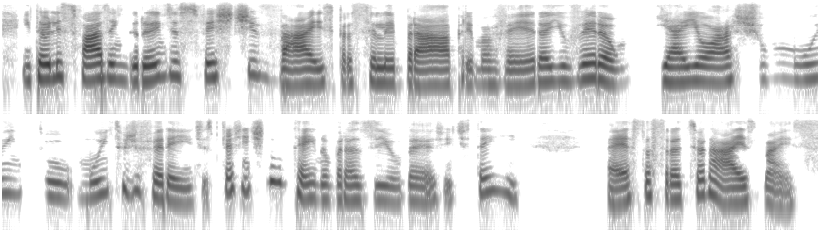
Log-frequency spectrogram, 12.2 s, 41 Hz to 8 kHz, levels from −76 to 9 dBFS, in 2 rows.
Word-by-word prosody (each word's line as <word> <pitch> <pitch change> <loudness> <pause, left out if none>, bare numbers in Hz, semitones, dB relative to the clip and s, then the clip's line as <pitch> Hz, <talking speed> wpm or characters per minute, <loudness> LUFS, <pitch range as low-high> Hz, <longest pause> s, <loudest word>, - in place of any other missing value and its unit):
Então 205 +2 +4
eles 235 +2 +3
fazem 215 +1 +7
grandes 210 +5 +1
festivais 195 -8 +2
para 175 0 -5
celebrar 175 -3 +3
a - - -1
primavera 165 +2 -2
e 195 +1 -4
o - - -6
verão. 195 -4 +3 0.3
E - - +3
aí, 185 +1 +3
eu 195 -1 +3
acho 195 +3 0
muito 215 -3 -8
muito 210 +10 -6
diferentes, 175 - -3
porque 240 - -3
a - - +1
gente 270 -1 -5
não 400 -1 -1
tem 185 - -1
no 175 -1 -6
Brasil, 170 -2 -5
né. 165 -1 -4
A - - -8
gente - - -14
tem 235 -5 -6 0.7
festas 155 +8 -1
tradicionais, 180 -4 0
mas - - -5
190 Hz, 160 wpm, -24 LUFS, 170-220 Hz, 0.7 s, fazem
